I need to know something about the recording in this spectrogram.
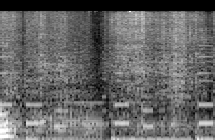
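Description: Aluminium foil crinkling and rustling as it is folded by hand into a pouch around a fish, with quiet background music underneath.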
